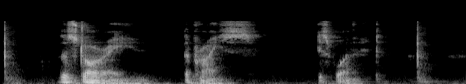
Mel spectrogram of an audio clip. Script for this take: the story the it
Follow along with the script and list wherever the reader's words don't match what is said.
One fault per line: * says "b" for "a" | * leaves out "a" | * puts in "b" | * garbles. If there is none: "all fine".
* puts in "price is worth"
